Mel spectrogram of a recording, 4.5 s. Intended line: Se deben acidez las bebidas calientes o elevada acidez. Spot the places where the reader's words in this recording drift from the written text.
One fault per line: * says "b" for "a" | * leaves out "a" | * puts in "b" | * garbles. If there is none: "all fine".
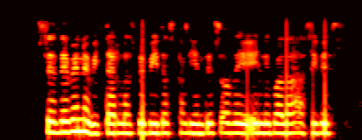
* says "evitar" for "acidez"
* puts in "de"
